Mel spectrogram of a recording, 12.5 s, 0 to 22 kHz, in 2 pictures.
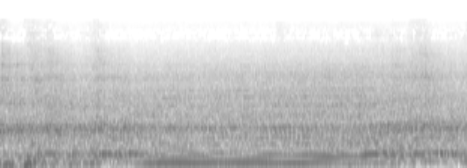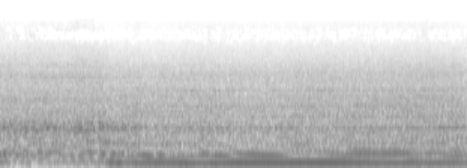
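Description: Classic Porsche 911's air-cooled flat-six engine idling steadily, with a brief wavering in engine speed about halfway through.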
